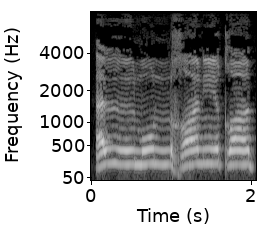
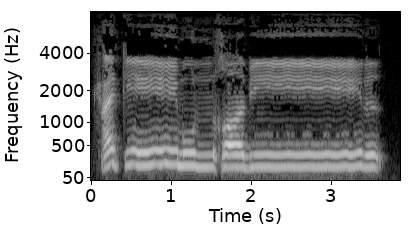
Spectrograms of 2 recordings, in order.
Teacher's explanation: آخرین حرف حلقی حرف خا هست که نون در یک کلمه المنخنقة، به این ترتیب اظهار می شود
